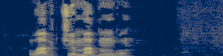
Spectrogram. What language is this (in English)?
Ghomala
